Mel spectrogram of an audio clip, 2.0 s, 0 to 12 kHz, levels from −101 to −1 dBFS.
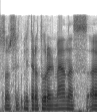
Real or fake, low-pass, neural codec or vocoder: real; 7.2 kHz; none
